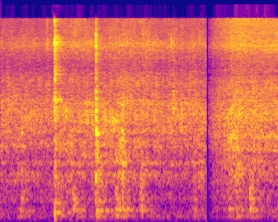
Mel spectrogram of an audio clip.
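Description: Chopped tomatoes and winter vegetables sizzle in a frying pan for a dish with dried Bombay duck, a spoon scraping and stirring through them with a couple of sharp clacks against the pan over a steady close hiss.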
